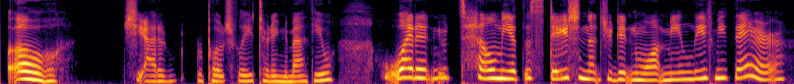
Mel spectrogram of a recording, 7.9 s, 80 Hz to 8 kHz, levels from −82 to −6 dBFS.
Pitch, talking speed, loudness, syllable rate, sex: 250 Hz, 180 wpm, -17 LUFS, 5.1 syllables/s, female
